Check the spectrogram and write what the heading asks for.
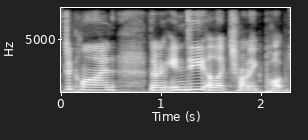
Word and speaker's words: Deklyne: but it's spelled D-E-K-L-E-Y-N, but they've made it very clear across all of their social media channels that it is pronounced Decline. – It looks like Declan. – Yeah, it's like Declan.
